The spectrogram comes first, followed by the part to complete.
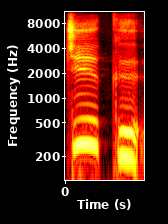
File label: "juuku", Japanese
